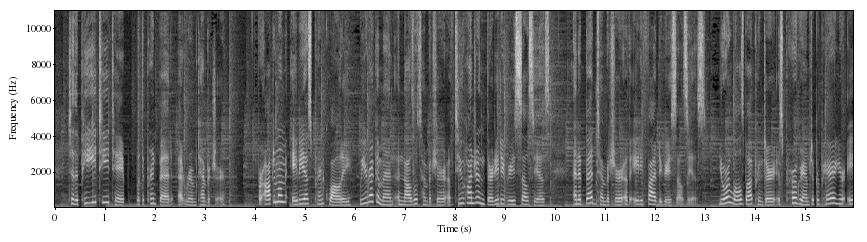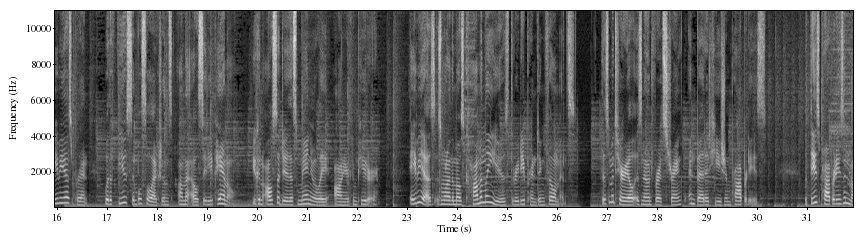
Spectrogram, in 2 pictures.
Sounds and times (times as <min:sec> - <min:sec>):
Music: 0:00.0 - 0:31.9
Speech: 0:00.3 - 0:03.4, 0:04.1 - 0:22.4, 0:23.1 - 0:30.2, 0:31.0 - 0:31.9.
